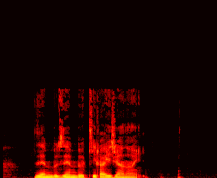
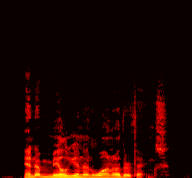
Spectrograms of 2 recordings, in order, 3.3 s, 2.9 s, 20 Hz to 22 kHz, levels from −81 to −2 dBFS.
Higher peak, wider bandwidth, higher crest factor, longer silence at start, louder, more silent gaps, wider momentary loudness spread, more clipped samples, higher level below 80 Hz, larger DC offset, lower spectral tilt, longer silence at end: about the same, -12 dBFS vs -14 dBFS; second, 11.5 kHz vs 13.5 kHz; about the same, 18 dB vs 16 dB; first, 0.5 s vs 0.35 s; about the same, -29 LUFS vs -29 LUFS; neither; second, 8 LU vs 18 LU; neither; first, -42 dBFS vs -72 dBFS; neither; about the same, -6.5 dB/octave vs -7 dB/octave; first, 0.55 s vs 0.4 s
